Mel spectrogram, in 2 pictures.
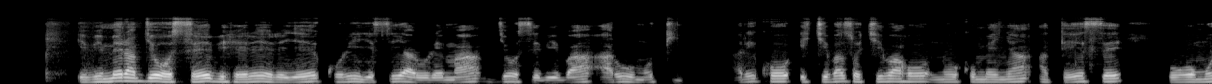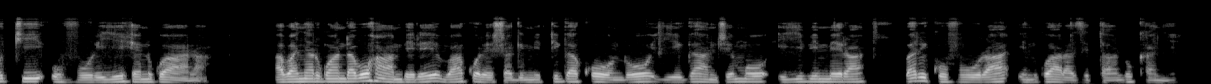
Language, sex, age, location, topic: Kinyarwanda, male, 18-24, Nyagatare, health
